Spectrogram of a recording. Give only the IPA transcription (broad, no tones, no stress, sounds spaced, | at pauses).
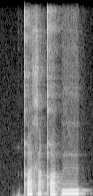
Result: qʼ ɘ x a qʼ o p ʉ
